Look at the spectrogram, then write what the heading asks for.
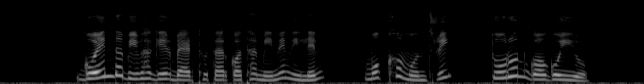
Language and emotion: Bengali, neutral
